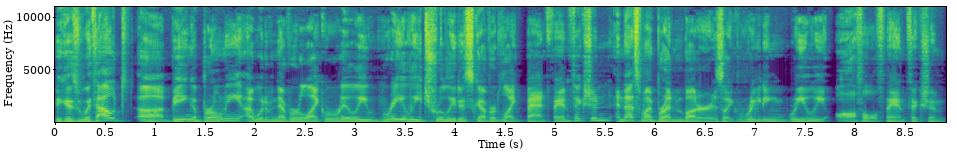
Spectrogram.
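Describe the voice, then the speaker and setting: Recorded very cleanly against a silent background, a man speaks in an ordinary speaking voice at a medium pitch and a fairly quick pace, with very even loudness and hardly any pauses. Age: 20s. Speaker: voice actor and YouTuber. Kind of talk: casual chat.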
